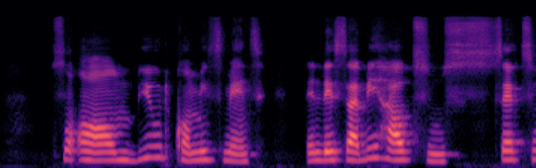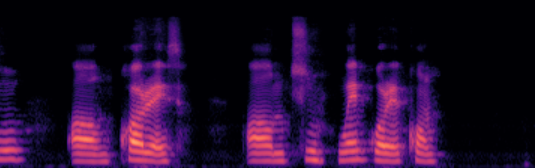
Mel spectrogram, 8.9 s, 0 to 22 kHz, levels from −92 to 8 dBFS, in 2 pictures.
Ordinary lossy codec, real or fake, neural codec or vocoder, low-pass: none; fake; autoencoder, 48 kHz, 32 numbers a frame, DAC-VAE, trained on Japanese speech; 14.4 kHz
